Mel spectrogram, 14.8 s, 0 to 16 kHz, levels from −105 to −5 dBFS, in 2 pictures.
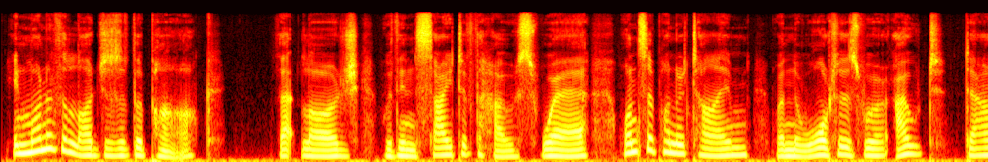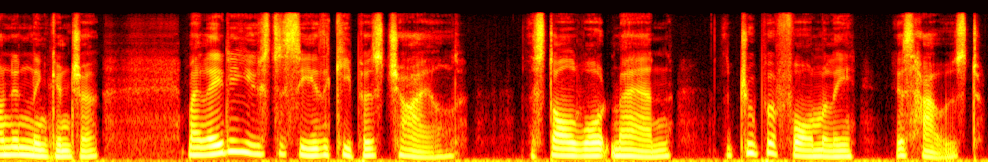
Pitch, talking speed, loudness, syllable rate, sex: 160 Hz, 170 wpm, -17 LUFS, 5.4 syllables/s, female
